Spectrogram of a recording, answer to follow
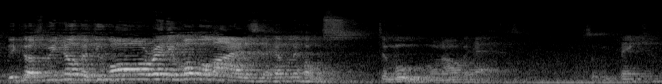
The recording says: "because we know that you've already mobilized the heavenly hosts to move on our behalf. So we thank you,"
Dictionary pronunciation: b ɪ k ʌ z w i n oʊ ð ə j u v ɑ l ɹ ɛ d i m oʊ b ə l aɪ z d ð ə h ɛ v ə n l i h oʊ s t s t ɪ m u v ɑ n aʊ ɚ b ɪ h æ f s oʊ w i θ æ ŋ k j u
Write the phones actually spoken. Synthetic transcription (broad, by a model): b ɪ k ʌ z w i n oʊ ð ə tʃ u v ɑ l ɹ ɛ d i m oʊ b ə l aɪ z ð ə h ɛ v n l i h oʊ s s t ɪ m u v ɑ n aʊ ɚ b ɪ h æ f s oʊ w i θ æ ŋ k j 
